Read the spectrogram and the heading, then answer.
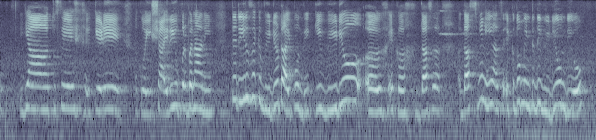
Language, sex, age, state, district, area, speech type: Dogri, female, 18-30, Jammu and Kashmir, Jammu, urban, spontaneous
